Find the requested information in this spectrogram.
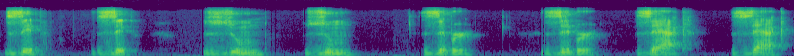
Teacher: you should feel vibration here in your throat which means that your vocal folds are vibrating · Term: voiced sound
